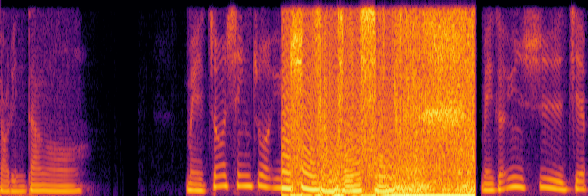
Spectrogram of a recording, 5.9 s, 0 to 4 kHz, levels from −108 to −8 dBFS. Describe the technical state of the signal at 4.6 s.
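At 4.6 s the speech falls within companded audio read as linear, from 2.81 to 4.74 s. Mu-law bytes play as plain 8-bit samples, causing loud, buzzy distortion.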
